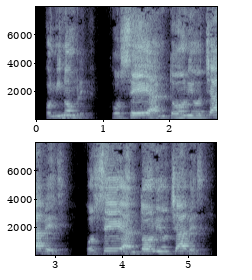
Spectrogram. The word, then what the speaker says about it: Chávez: mi nombre, José Antonio Chávez, José Antonio Chávez, acento en la A, V y Z, eso lleva el apellido Chávez.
